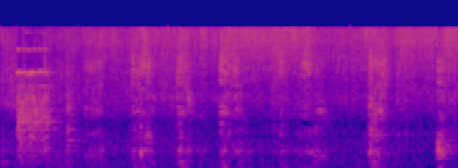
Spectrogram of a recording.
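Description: A spatula scrapes and clatters against a metal pan.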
